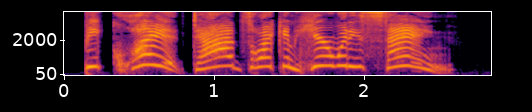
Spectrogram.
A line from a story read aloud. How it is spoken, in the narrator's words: the younger officer shouted at the older police officer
